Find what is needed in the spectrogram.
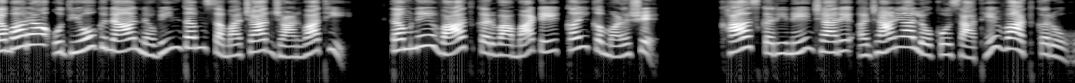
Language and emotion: Gujarati, neutral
